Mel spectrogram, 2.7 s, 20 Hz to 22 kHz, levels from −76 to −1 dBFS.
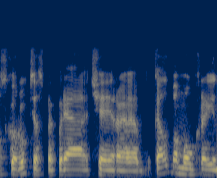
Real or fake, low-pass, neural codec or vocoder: real; 7.2 kHz; none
